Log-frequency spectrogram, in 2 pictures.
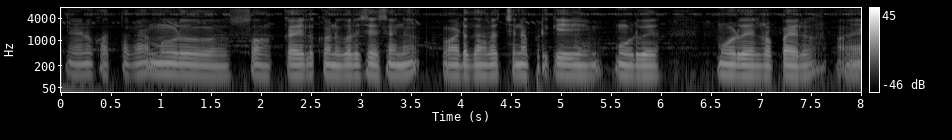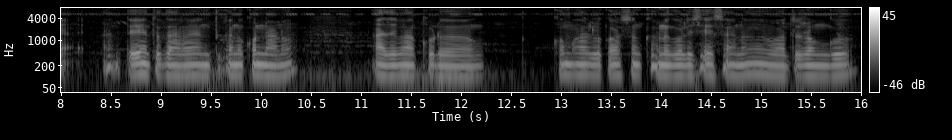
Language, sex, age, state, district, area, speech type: Telugu, male, 60+, Andhra Pradesh, East Godavari, rural, spontaneous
